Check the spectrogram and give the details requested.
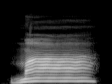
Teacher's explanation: Hear that? It's high. It's flat. like you're holding a single musical note. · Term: the first tone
